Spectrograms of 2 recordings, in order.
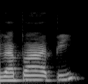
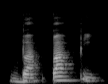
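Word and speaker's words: ŵapapi: So if I say Vapapi, meaning parents, Vapapi, WRPRPE, which is I in English. Vapapi, but you can also write BRPRPE, Bapapi. But when you see it, you don't read it Bapapi, you say Vapapi, because you know that that word is in place of W.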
